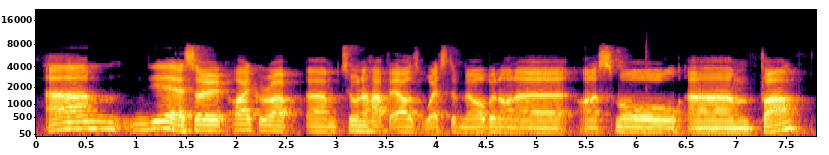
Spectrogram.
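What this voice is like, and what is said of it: Australian accent. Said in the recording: “judging from the accent, that you're probably an Aussie by birth”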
